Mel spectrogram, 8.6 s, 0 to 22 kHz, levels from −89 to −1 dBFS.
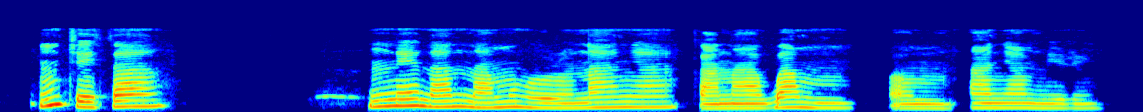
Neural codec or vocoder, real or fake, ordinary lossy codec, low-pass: none; real; none; none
